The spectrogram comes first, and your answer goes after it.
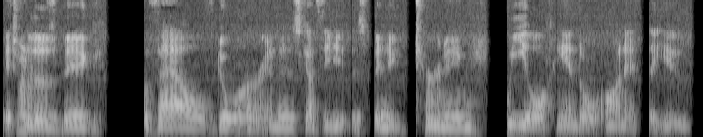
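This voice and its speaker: A man running a tabletop sci-fi game, narrating scenes in an improvised, deliberate and descriptive way as game master. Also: medium pitch, fairly even intonation, vocal fry, slightly rough, poor audio.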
